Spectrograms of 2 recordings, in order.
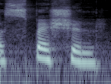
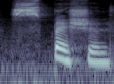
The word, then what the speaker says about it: special: फिर है SPECIAL, इसमें भी सी के बाद आई है तो सी का उच्चारण श हुआ, स्पेशल, स्पेशल, ठीक है।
